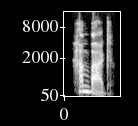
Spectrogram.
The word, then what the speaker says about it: handbag: Again, this D is dropped and we just say handbag.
